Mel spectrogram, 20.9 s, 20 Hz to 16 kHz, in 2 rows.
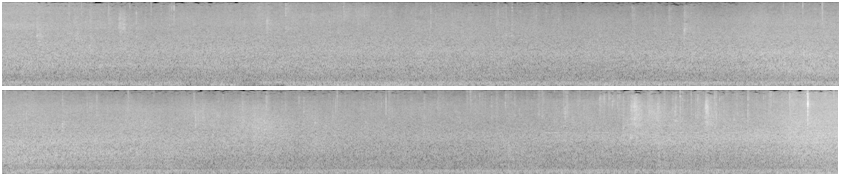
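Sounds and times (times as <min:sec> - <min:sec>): constant rushing noise: 0:00.0 - 0:20.9.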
